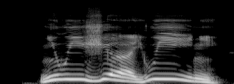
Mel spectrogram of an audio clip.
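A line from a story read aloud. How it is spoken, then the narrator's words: Pleading. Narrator (Russian): взмолилась Бэс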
